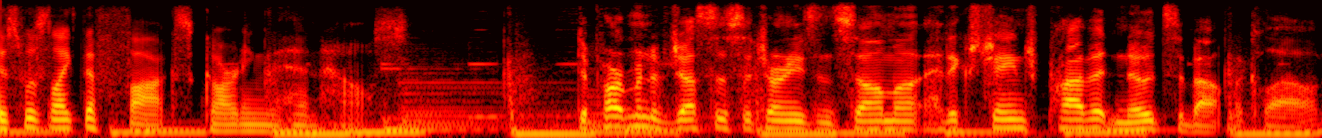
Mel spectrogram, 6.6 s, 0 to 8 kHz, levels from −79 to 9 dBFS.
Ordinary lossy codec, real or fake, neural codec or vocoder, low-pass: Opus, 24 kbps; real; none; 7.2 kHz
